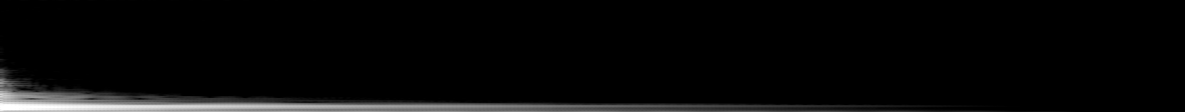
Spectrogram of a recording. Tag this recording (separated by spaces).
guitar multisample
